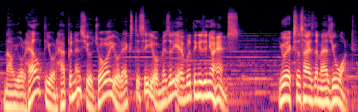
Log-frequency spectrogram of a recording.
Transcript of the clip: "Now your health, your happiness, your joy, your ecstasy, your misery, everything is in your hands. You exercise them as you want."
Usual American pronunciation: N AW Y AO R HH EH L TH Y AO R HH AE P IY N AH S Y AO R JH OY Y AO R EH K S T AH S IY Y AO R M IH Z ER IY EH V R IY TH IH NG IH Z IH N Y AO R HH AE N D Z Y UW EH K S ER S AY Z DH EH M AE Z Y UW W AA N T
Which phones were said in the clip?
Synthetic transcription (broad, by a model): N AW Y AO R HH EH L T Y AO R HH AE P IY N AH S Y AO R JH OY Y AO R EH K S T AH S IY Y AO R M IH Z ER IY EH V R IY T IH NG IH Z IH N Y AO R HH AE N D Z Y UW EH K S ER S AY Z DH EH M AE Z Y UW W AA N T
